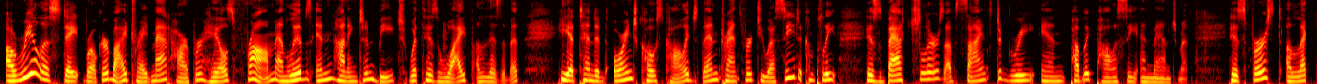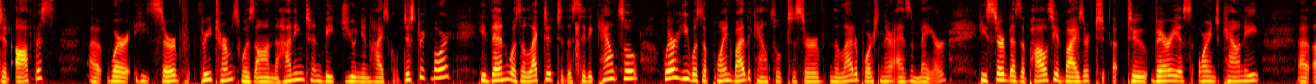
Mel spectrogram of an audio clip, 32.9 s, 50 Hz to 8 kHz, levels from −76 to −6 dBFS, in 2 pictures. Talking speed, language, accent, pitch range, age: 180 wpm, English, American, 160-220 Hz, 50-69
